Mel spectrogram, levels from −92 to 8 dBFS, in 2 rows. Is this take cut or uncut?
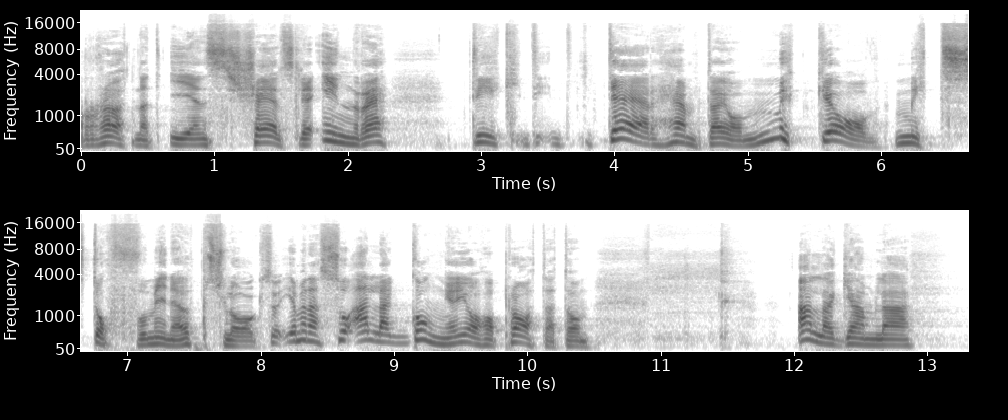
cut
